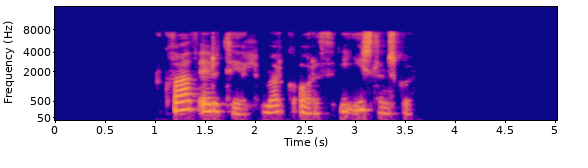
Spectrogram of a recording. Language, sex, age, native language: Icelandic, female, 30-39, Icelandic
